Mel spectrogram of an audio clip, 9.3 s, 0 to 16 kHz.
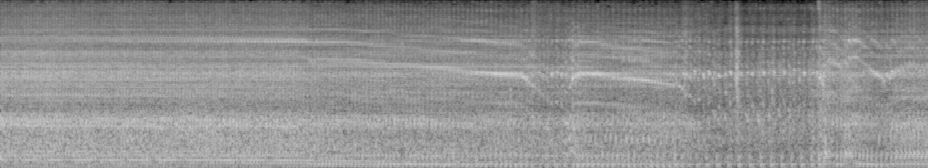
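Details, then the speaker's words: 2006 Honda TRX400EX Sportrax hybrid build, fully assembled after heat cycles, first ride: the single cylinder idles with a steady beat, then picks up cleanly on the throttle with no knocks or rattles. The engine runs good and healthy. "it runs all right so well all right so it ran so what do you guys think pretty cool stuff it actually went for a cruise and uh yeah runs pretty good"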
